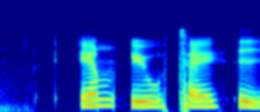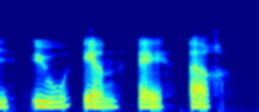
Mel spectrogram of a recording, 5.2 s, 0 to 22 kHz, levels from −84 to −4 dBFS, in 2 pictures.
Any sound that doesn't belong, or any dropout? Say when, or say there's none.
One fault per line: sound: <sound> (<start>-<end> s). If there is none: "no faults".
no faults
